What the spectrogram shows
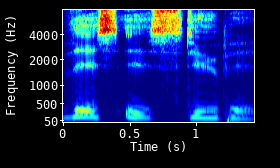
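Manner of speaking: laid-back surfer tough-guy voice. Joking about security staff roaming the halls, saying the line as Keanu Reeves: Keanu Reeves voice. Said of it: "I'm Keanu Reeves roaming the halls".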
